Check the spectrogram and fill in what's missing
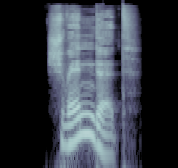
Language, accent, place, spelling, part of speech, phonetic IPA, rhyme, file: German, Germany, Berlin, schwändet, verb, [ˈʃvɛndət], -ɛndət, De-schwändet.ogg
- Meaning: second-person plural subjunctive II of schwinden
